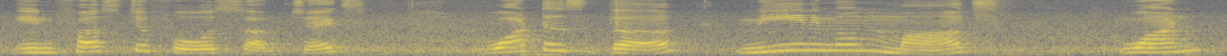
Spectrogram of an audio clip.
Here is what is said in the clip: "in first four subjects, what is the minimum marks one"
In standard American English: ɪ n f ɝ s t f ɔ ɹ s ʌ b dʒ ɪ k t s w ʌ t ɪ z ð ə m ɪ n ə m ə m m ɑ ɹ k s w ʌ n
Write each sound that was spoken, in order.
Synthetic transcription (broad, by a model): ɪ n f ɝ s t f ɔ ɹ s ʌ b dʒ ɪ k t s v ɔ t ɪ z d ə m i n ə m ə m m ɑ ɹ k s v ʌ n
